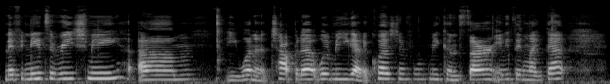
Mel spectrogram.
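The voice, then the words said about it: Winded, out-of-breath speaking. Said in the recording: “if I sound a little winded ... I'm out of breath, y'all, because I'm out of shape”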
